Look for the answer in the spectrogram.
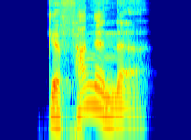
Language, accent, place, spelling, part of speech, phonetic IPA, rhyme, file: German, Germany, Berlin, gefangene, adjective, [ɡəˈfaŋənə], -aŋənə, De-gefangene.ogg
- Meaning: inflection of gefangen: 1. strong/mixed nominative/accusative feminine singular 2. strong nominative/accusative plural 3. weak nominative all-gender singular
